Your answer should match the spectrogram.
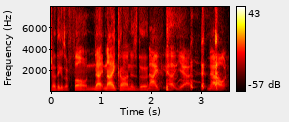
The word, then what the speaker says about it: Nikon: think is a phone nikon is the uh yeah now now the americans call it nikon if you're in the community you need the japanese pronounce it nikon which is right of course they do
